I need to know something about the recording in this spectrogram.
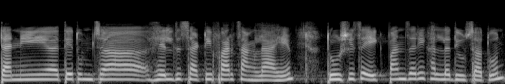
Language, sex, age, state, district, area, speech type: Marathi, female, 30-45, Maharashtra, Buldhana, rural, spontaneous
